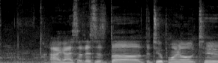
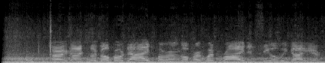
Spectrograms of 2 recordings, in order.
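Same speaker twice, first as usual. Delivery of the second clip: loud; 7 semitones higher, 9 dB louder than usual. Real, not acted. Outdoor ride, shouting over noise.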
